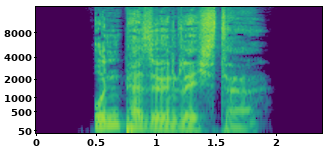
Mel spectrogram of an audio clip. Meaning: inflection of unpersönlich: 1. strong/mixed nominative/accusative feminine singular superlative degree 2. strong nominative/accusative plural superlative degree
- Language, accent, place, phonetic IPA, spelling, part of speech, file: German, Germany, Berlin, [ˈʊnpɛɐ̯ˌzøːnlɪçstə], unpersönlichste, adjective, De-unpersönlichste.ogg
